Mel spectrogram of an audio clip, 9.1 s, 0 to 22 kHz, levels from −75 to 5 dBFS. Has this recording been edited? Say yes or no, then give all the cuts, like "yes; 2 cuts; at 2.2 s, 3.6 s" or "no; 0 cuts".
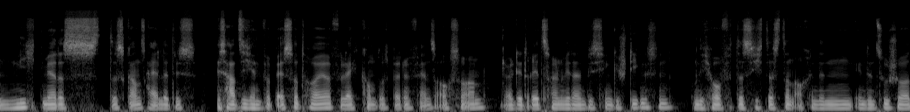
yes; 2 cuts; at 1.5 s, 2.6 s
